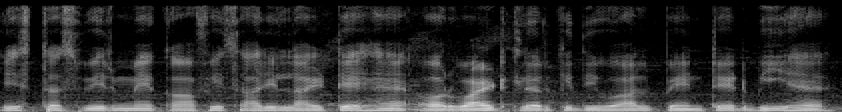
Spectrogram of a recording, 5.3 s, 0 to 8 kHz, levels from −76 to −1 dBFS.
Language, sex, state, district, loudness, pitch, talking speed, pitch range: Hindi, male, Jharkhand, Ranchi, -19 LUFS, 115 Hz, 170 wpm, 110-125 Hz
